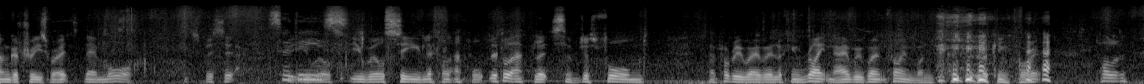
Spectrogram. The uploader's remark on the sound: A summer's day in a Somerset cider orchard. Head to the sleepy hamlet of Shepton Montague in Somerset.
